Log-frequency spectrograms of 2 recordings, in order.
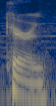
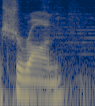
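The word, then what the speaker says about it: Charon: knowing that you you pronounced Karen the the fairy the Fairman of the dead as Karen rather than Chiron I'm distraught ooh it's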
